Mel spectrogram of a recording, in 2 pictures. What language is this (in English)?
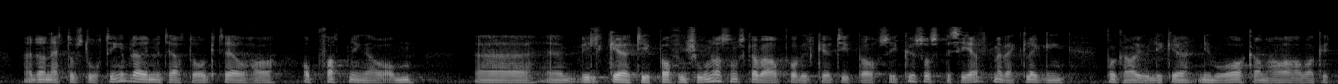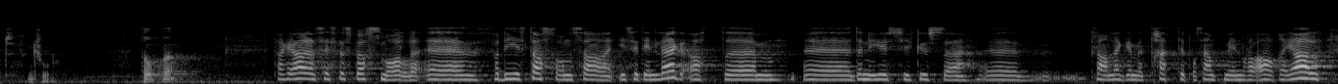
Norwegian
